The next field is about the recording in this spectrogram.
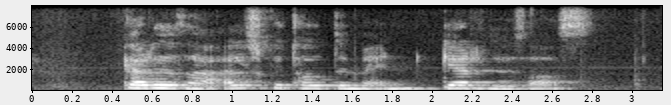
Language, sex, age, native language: Icelandic, female, 11, Icelandic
